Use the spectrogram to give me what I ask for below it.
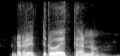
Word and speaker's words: retruécano: Española, diccionario, retrue, mira, retru, acento en la E, retruécano, juego de palabras en que se suele producir una repetición.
